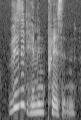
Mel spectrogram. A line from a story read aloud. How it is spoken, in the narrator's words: said indignantly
